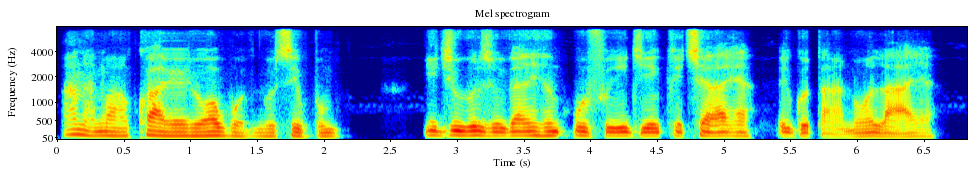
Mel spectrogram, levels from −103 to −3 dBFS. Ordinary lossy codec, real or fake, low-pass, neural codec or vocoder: none; fake; 7.2 kHz; codec, 16 kHz in and 24 kHz out, 0.8 kbps, FocalCodec, streaming, 65536 codes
